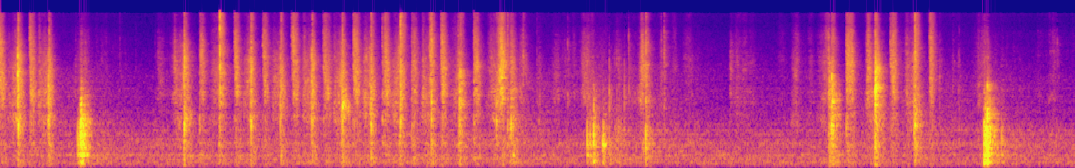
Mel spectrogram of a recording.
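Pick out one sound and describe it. Cards are laid down on a table with soft taps.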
